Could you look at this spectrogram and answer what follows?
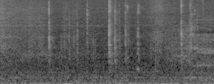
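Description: Soft, quiet keyboard clicks tap out a short series of keystrokes, irregularly spaced, against a low steady hum.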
